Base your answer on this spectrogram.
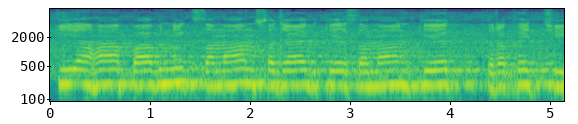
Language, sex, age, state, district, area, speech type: Maithili, male, 18-30, Bihar, Supaul, rural, read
